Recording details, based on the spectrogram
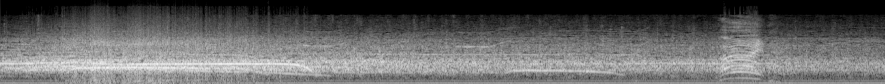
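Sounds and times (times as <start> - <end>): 
stadium crowd screaming and cheering at a player's backflip: 0.0 - 8.8
whoops and shrieks from the crowd: 0.3 - 3.6, 4.4 - 6.3.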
